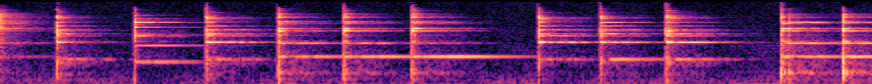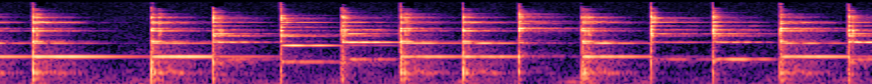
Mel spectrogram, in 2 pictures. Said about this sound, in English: And one of them has the child filling glasses with different amounts of water. And if you tune the glasses with just the right amount of water in each, you can actually play a tune.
